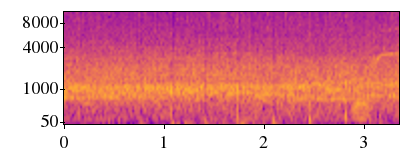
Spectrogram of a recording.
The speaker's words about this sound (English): Give this boy a round of applause.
